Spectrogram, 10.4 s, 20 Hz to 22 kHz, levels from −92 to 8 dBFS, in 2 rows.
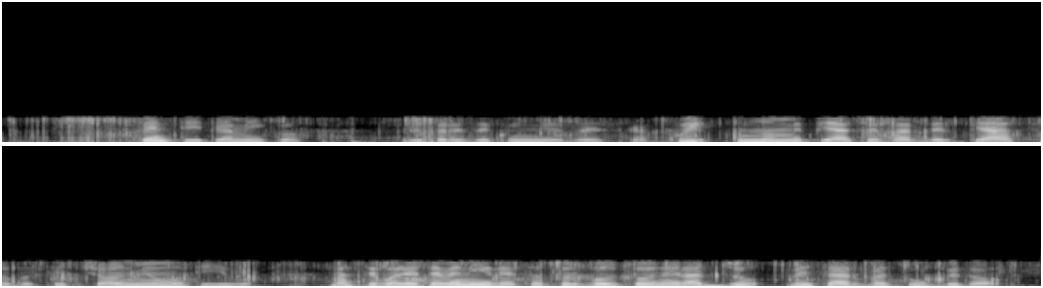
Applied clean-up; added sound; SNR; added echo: none; Chewing, mastication; 14 dB; none.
